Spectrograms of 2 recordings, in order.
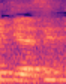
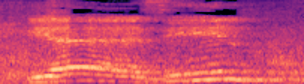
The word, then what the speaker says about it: ياسين: ياسين والقران. وعايز يقول لك يا سين دي بتتنطق كده، او سين ساكنه، هو النون الساكنه في الواو ادغام النون الساكنه في الواو بتاعت ياسين والقران.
